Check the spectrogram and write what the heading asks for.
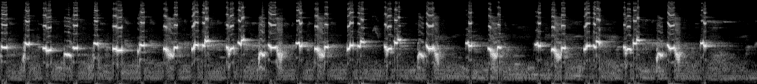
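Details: Yellow-vented bulbul calling to other bulbuls in the 'ropel' style: a lively chatter of short, bright whistled notes with sharp attacks, repeated several times a second over about seven seconds.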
